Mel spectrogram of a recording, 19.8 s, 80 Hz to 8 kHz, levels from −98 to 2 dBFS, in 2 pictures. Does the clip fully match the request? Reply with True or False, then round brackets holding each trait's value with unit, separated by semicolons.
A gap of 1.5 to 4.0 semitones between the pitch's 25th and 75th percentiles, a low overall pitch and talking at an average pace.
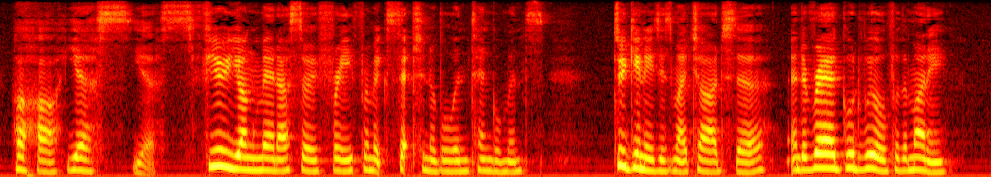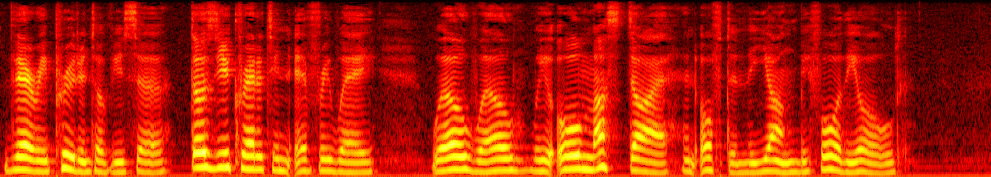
False (3.4 semitones; 185 Hz; 155 wpm)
